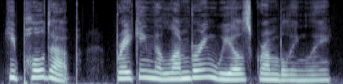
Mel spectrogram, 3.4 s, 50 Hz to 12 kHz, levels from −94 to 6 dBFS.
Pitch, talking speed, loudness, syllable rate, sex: 205 Hz, 140 wpm, -15 LUFS, 4.8 syllables/s, female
